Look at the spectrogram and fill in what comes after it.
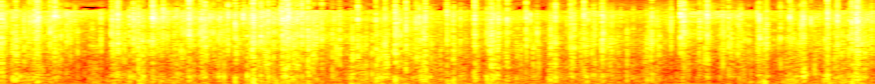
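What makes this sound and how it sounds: A flexible plastic Temptations cat treat bag, filled with dry treats, is held in both hands and shaken and squeezed. A dense, bright crinkle of plastic mixes with the rapid rattle of treats inside. It stays continuous and fairly steady throughout, with little low end.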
